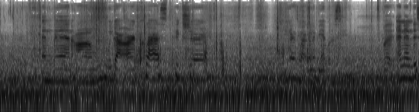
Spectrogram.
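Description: Steady low rumble inside a car cabin, with plastic packaging crinkling and papers rustling as they are handled.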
